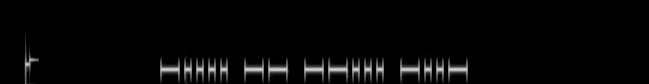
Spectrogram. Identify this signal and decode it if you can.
Morse code, heard as a keyed tone, about 20 wpm, 700 Hz. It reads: 6M7X
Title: Four Letter-Number Combinations - 20wpm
